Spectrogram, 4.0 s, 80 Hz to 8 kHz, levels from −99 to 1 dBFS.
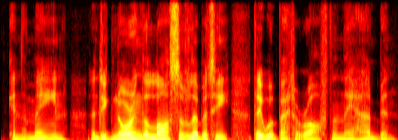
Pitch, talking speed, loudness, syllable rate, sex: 95 Hz, 255 wpm, -19 LUFS, 6.9 syllables/s, male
